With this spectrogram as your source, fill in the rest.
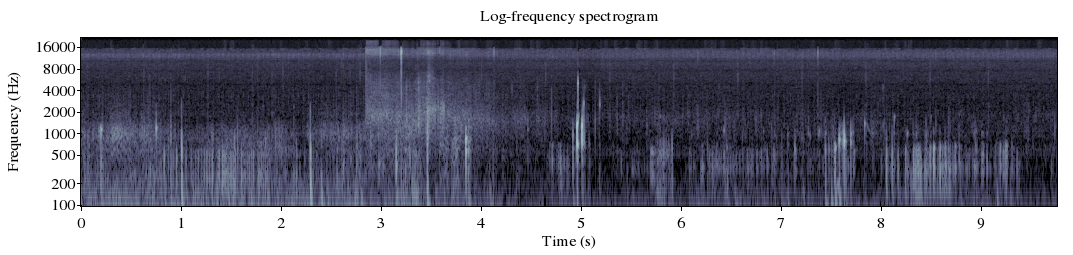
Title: Долгое урчание животика ночью (часть 1) stomach growling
